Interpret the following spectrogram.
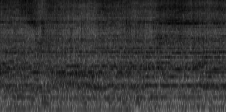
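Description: A live rock band playing loudly in a dense, steady wall of sound: electric guitars, bass and drums, with a voice singing over them.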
